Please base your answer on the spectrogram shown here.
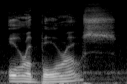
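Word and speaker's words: ouroboros: a robber i'm hoping i'm pronouncing this right oroboros my pronunciation oh yes yes you got it yeah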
